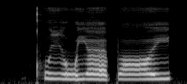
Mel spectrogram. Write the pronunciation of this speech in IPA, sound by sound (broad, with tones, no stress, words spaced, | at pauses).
kʷʰiː˨˩w jœː˨˩pɔː˨˧j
